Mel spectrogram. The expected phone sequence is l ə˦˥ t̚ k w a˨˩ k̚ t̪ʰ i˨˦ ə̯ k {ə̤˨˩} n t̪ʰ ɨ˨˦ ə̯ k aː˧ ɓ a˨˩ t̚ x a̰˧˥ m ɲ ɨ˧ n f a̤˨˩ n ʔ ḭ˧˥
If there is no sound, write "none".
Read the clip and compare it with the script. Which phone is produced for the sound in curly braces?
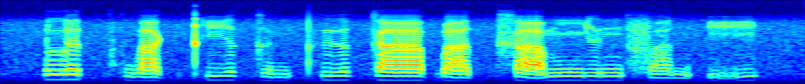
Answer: ə̤˨˩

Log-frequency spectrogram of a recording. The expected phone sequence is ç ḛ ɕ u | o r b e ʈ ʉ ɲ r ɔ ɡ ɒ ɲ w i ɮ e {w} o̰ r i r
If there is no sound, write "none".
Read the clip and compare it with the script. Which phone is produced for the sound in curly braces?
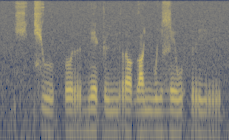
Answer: w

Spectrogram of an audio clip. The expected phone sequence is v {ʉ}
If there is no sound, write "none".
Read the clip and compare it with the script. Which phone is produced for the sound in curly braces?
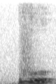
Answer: ʊ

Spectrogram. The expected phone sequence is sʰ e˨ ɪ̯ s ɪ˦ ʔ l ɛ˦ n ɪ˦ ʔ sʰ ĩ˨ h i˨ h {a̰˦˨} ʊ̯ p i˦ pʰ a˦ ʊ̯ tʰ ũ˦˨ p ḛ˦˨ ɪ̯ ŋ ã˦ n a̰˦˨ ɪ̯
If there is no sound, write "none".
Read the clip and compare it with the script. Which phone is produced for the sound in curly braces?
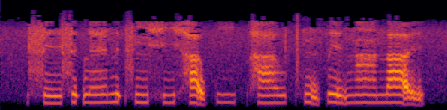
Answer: a̰˦˨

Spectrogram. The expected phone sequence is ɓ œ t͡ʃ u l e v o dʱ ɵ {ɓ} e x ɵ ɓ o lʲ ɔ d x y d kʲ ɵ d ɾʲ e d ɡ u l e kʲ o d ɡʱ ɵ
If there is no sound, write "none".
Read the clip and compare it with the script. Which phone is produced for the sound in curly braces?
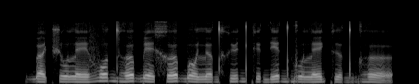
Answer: ɓ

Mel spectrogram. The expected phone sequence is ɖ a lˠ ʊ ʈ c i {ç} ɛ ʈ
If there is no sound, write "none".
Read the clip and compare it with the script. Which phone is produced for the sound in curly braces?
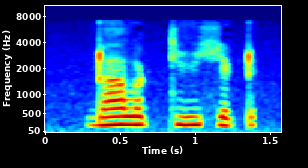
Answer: ç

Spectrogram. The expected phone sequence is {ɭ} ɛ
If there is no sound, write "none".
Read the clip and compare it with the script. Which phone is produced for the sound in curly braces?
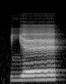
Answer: ʎ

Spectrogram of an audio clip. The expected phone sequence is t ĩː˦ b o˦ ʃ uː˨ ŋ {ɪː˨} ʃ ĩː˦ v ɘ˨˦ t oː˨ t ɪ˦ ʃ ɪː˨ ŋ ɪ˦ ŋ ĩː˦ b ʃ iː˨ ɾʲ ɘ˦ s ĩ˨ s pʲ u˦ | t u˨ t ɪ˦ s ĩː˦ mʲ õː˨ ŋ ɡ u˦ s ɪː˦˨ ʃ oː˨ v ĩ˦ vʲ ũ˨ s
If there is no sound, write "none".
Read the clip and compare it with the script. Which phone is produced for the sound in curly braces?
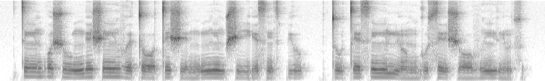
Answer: ɪː˦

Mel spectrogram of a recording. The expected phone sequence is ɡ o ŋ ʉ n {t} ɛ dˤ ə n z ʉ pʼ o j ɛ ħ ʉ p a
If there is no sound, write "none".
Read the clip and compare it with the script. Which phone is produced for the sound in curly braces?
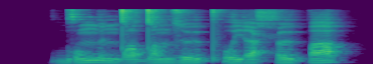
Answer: d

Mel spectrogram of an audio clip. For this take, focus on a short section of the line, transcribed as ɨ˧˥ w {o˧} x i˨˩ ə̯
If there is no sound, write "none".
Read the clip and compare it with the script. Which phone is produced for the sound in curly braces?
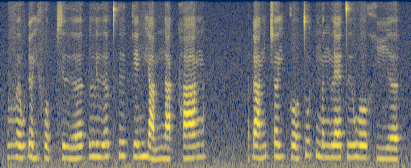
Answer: o˧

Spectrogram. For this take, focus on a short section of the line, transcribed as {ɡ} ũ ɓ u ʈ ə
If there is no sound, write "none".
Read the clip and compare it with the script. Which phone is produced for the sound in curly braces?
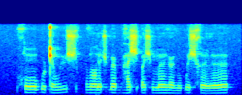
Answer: x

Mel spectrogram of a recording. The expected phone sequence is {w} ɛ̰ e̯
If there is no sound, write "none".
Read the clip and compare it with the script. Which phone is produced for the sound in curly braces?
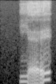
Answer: j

